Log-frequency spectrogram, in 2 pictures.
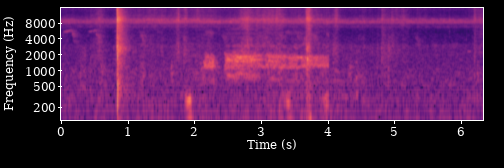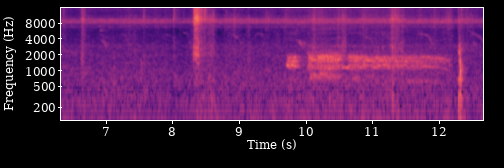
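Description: A rooster crowing twice, each crow lasting a second or two, with a few sharp snaps from fishtail palm stem being broken apart by hand; the loudest snap comes about a second in.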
